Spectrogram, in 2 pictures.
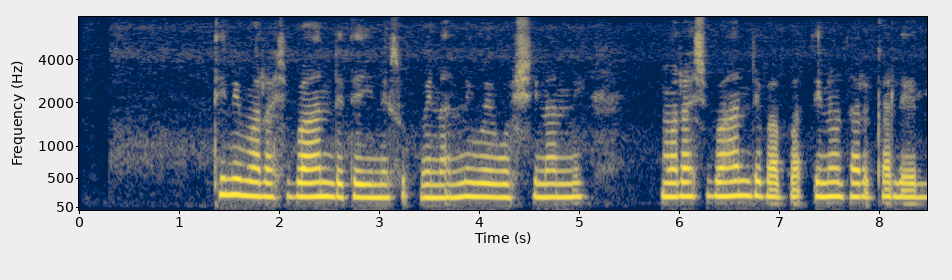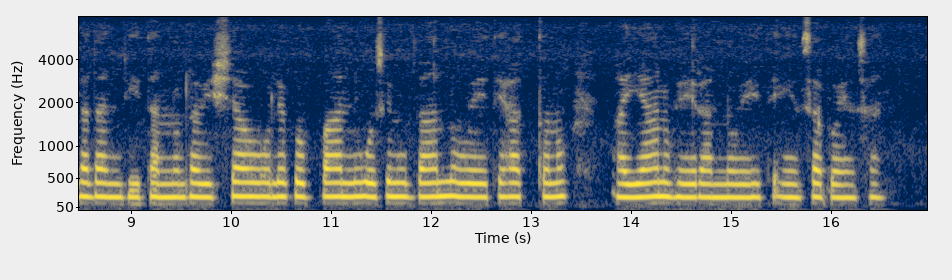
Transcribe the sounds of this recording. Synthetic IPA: t̪ɪnɪmɐɾɐʃbaːnd̪ɛt̪ɛjɪnɛsʊpʼːɪnɐnːɪwɔjwɔʃːɪnɐnːɪ | mɐɾɐʃbaːnd̪ɛbɐbːɐt̪ːɪnɔd̪ɐɾɡɐlḛːlːɐd̪ɐnd̪iːt̪ɐnːɔlɐwɪʃːawɔlɛbɔbːaːnːɪwɔsɪnʊd̪aːnːɔwe̞ːt̪ɛɦɐt̪ːɔnʊ | ɐjːaːnʊɦe̞ːɾɐnːɔwe̞ːt̪ʰɛɪnsɐkɔjɛnsɐn

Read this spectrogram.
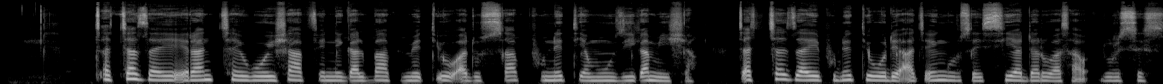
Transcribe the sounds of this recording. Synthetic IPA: t͡ʃʼɐt͡ʃːɐzɐjeːɛɾɐnt͡ʃːɐjwɔjʃaːfːɛnːɛɡɐlbaːpːɛmɛt̪ʼːɪjɔʔɐ̰d̪ʊsːɐpʰʊnːɛt̪ːɪjɐmuːziːkʼɐmiːʃːɐ | t͡ʃʼɐt͡ʃːɐzɐjepʰʊnːɛt̪ːɪjɔd̪ɛʔɐ̰t͡ʃʼeŋɡʊɾsɐjsɪjɐd̪ɐɾɔɐsa̰d̪ʊɾɪseːs

